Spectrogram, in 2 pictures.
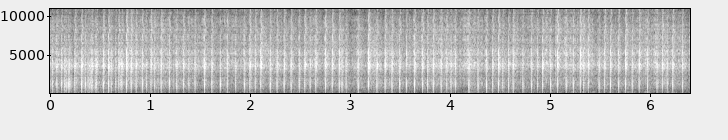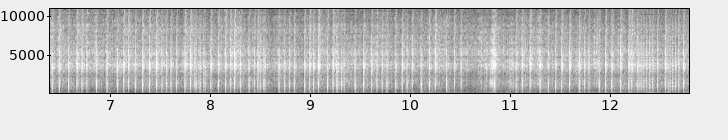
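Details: MIG arc at moderate settings, about 150 amps and 15 volts after being dropped from a too-fast, too-cold setting; fast, steady sharp crackle like frying bacon with constant irregular pops.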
